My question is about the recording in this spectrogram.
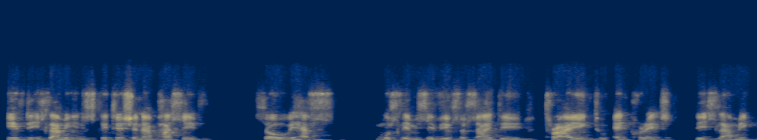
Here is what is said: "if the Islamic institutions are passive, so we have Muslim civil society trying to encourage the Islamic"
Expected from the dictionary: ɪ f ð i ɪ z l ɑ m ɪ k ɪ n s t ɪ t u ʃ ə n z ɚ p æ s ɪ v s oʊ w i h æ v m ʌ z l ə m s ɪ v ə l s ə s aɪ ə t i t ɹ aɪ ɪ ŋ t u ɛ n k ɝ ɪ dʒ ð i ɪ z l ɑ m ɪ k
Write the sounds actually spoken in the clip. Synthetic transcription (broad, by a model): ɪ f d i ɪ s l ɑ m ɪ k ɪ n s t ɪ t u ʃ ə n ɑ p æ s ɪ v s oʊ w i h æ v m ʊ s l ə m s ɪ v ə l s ə s aɪ ə t i t ɹ aɪ ɪ ŋ t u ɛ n k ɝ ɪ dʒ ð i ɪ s l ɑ m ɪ k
